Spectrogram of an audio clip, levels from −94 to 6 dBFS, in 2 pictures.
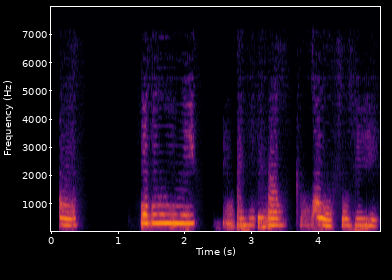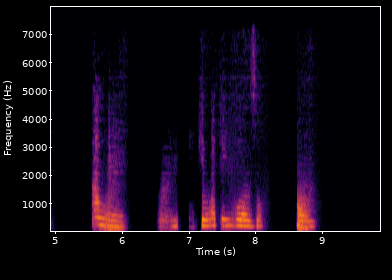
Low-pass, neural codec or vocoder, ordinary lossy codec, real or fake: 7.2 kHz; codec, 44.1 kHz, 0.9 kbps, DAC; none; fake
